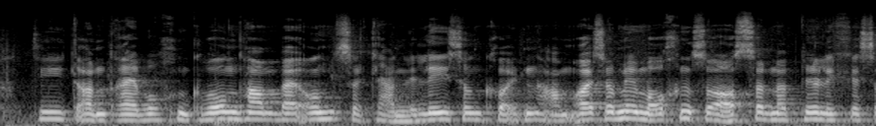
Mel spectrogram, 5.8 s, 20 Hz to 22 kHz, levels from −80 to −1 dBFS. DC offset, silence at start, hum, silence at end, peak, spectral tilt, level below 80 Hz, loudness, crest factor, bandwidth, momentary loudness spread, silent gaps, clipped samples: under 0.1%; 0 s; none; 0 s; -6 dBFS; -6 dB/octave; -50 dBFS; -21 LUFS; 14 dB; 14.5 kHz; 6 LU; none; under 0.1%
